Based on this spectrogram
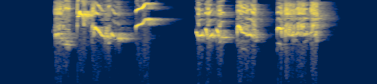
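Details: Orange-headed thrush (anis merah) lure song for kept birds; four loud bursts of rich, tumbling high whistles and slurred notes, each under a second, with brief gaps between them.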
